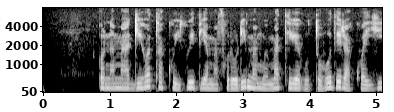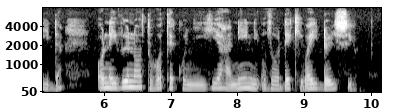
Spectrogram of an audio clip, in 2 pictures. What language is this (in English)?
Kikuyu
